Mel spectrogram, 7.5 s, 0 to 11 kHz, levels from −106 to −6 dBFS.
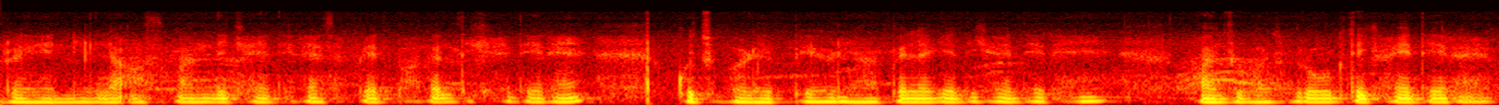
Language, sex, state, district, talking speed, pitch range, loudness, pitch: Hindi, male, Maharashtra, Aurangabad, 210 wpm, 110-115 Hz, -37 LUFS, 110 Hz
